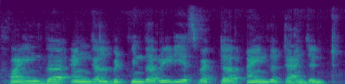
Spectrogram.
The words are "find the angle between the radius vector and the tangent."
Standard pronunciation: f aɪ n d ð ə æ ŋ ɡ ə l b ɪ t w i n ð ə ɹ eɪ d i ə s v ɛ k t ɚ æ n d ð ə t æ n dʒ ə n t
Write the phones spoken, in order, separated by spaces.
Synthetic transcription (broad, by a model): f aɪ n d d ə æ ŋ ɡ ə l b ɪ t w i n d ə ɹ eɪ d i ə s v ɛ k t ɚ æ n d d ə t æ n dʒ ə n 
